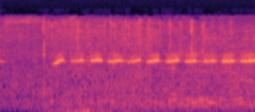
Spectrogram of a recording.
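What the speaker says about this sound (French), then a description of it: "le pigeon" Pigeons coo in old Beijing with a steady, faint call over quiet outdoor background noise.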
